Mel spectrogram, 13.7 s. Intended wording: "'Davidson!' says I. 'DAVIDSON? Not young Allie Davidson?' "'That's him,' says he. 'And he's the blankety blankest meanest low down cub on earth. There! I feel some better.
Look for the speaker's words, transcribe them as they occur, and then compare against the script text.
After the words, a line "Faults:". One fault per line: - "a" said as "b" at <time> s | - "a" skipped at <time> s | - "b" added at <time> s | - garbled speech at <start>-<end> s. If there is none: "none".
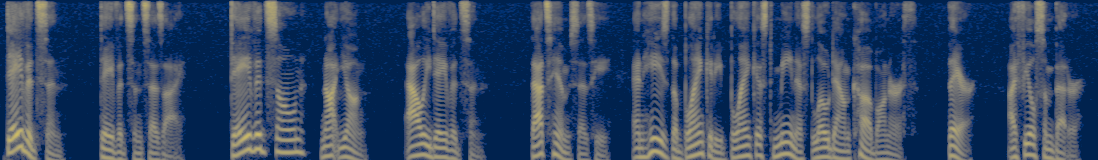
"'Davidson!' davidson says I. 'DAVIDSON? Not young Allie Davidson?' "'That's him,' says he. 'And he's the blankety blankest meanest low down cub on earth. There! I feel some better.
Faults:
- "davidson" added at 1.2 s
